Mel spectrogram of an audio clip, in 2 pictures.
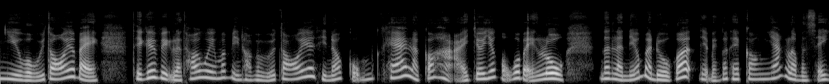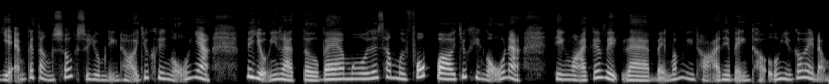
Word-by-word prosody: nhiều 240 -6 +1
vào 185 - +3
buổi 190 +5 -2
tối 255 +3 +4
á 355 - +4
bạn, 180 - +4 0.4
thì 250 -2 0
cái 315 +5 +4
việc 265 -5 +1
là 200 - +2
thói 270 +8 0
quen 300 -3 +1
bấm 310 +1 -4
điện 240 -7 -4
thoại 215 -2 -6
vào 200 -1 -2
buổi 190 +4 -3
tối 255 +7 0
á, 380 - +3
thì 215 - -3
nó 225 +6 -1
cũng 230 +3 -5
khá 325 +5 +2
là 345 -9 +1
có 305 +8 -2
hại 285 -11 -2
cho 250 +5 +1
giấc 315 +6 +1
ngủ - - -2
của 290 - +4
bạn 190 -7 0
luôn, 255 0 +8 0.4
nên 265 0 0
là 215 -4 +2
nếu 215 +8 -1
mà - - +1
được 200 -4 +2
á, 335 +4 +6
thì 235 - -3
bạn 175 - -6
có 255 - -2
thể 245 -2 -1
cân 245 0 -4
nhắc 310 +7 -2
là 250 -5 +2
mình 190 -2 -4
sẽ 205 +2 -3
giảm 215 +1 -2
cái 330 - -2
tần 255 -10 -4
suất 345 - -4
sử - - -5
dụng 220 -4 -4
điện - - -7
thoại 215 - -4
trước 310 0 -4
khi 285 - -2
ngủ 235 +2 -3
nha, 290 -4 +3 0.4
ví 355 -2 +4
dụ 265 - +3
như 225 +3 -2
là 225 -5 +2
từ 195 -1 0
30-60 255 - +1
phút, 385 +3 +4
ơ, 250 -5 +6
trước 345 +8 -3
khi 300 - -3
ngủ 245 +5 -1
nè. 290 -7 +2 0.4
Thì 245 - 0
ngoài 210 -3 -1
cái 300 +10 0
việc 270 -8 +2
là 200 -2 +1
bạn 195 - -5
bấm 245 +7 -4
điện 250 -4 -5
thoại - - -5
thì 220 0 -1
bạn 195 - -4
thử - - -7 0.2
những 240 -3 -3
cái 310 - -2
hoạt 275 -4 -1
động 270 - -5
245 Hz, 315 wpm, -22 LUFS, 215-290 Hz, 0.4 s, luôn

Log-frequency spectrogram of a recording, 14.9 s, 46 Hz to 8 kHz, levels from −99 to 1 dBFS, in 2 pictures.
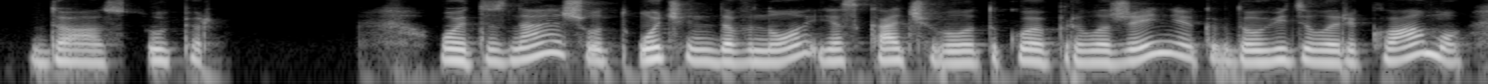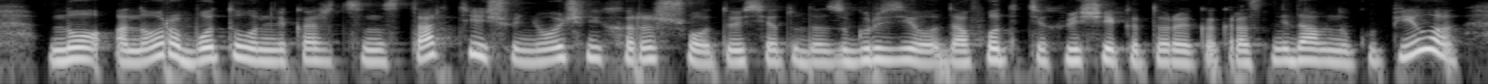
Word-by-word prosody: Да, 180 -1 -1
супер. 195 +2 -5 1.1
Ой, 200 -2 +5
ты 190 - -4
знаешь, 250 - 0
от 185 - -3
очень 210 -2 +3
давно 180 +6 +1
я 195 -5 -1
скачивала 185 -3 0
такое 185 +2 0
приложение, 190 - 0
когда 180 - -1
увидела 185 0 +2
рекламу, 195 - +1 0.3
но 210 +3 +4
оно 185 +6 +3
работало, 225 -2 +4
мне 185 -1 0
кажется, 195 0 -4
на 185 - -1
старте 250 - 0
ещё 220 -4 -4
не 180 -1 -3
очень 225 +3 0
хорошо. 210 -4 -1
То 180 +2 -3
есть, 185 - -4
я 185 - +1
туда 180 -1 -3
загрузила, 200 +1 +1
да, 175 - 0
фото 190 +3 -1
тех 195 - -6
вещей, 195 0 +1
которые 180 0 -1
как - - -7
раз 175 -1 -1
недавно 195 -3 +1
купила, 240 - +1
190 Hz, 160 wpm, -22 LUFS, 180-210 Hz, 1.1 s, Ой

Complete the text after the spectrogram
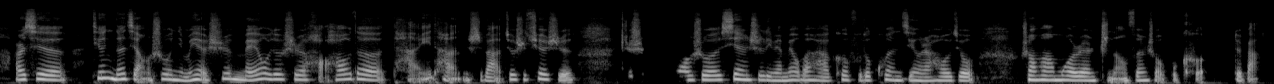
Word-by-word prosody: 而 220 +1 +3
且 220 -3 +3 0.2
听 290 0 +2
你 - - +9
的 245 +1 +5
讲 240 -1 -2
述， 240 -2 0
你 205 -3 +3
们 180 +4 +1
也 230 - +3
是 260 +5 -2
没 210 -4 +3
有 245 +1 +2
就 235 0 +2
是 225 -2 -2
好 210 0 -7
好 230 +3 -1
地 220 -5 +1
谈 - - -9
一 - - -2
谈 250 -4 -4
是 195 - -6
吧， 170 -2 -1
就 230 - 0
是 220 -1 -4
确 235 +2 +1
实 230 - 0 0.5
就 - - -13
是 - - -9
比 - - -52 0.3
方 200 - 0
说 210 0 +2
现 215 0 +3
实 210 -1 -3
里 195 - +1
面 175 0 +1
没 195 - +1
有 200 - 0
办 200 -1 +1
法 170 -2 -2
克 205 +3 -3
服 195 - -9
的 190 - 0
困 195 0 -2
境， 185 -2 0
然 170 +1 -1
后 180 -1 +1
就 175 -1 +1 0.4
双 210 -2 +3
方 200 -1 +4
默 200 -1 +4
认 185 -1 +3
只 - - -6
能 - - -1
分 185 0 0
手 195 - -4
不 - - -7
可， - - -7 0.2
对 - - 0
吧？ - - -6
210 Hz, 280 characters per minute, -26 LUFS, 190-230 Hz, 0.5 s, 你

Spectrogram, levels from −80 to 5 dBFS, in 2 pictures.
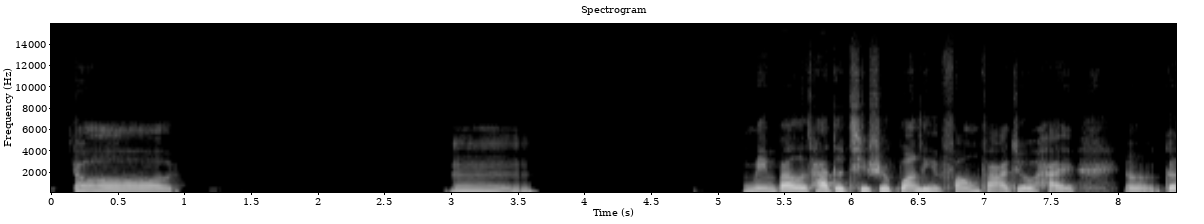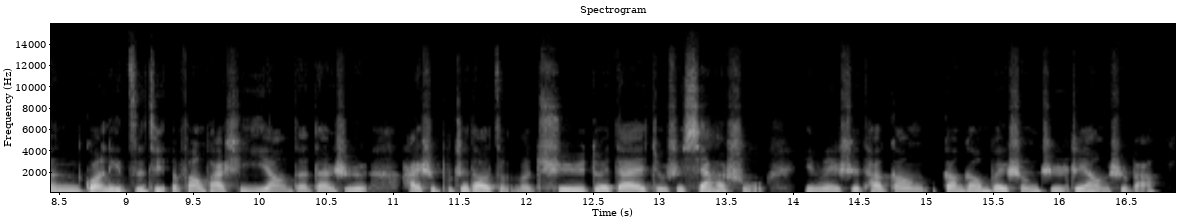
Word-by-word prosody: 哦。 205 +1 -1 2.0
嗯。 195 +1 -5 1.6
明 175 -1 -1
白 190 -1 +7
了， 170 -1 +6
他 235 +6 +4
的 220 -3 +4
其 190 -1 +1
实 200 -1 +3
管 200 +2 +2
理 220 -7 +4
方 170 +4 -2
法 - - 0
就 175 -2 +1
还， 165 +1 -1 0.4
呃， 165 -1 -2
跟 195 +1 +3
管 210 - +5
理 170 -5 +4
自 230 +9 -2
己 330 - -1
的 - - -4
方 - - -1
法 - - +1
是 - - -6
一 140 - -5
样 155 -1 -2
的， - - -4
但 170 -1 0
是 160 -2 0 0.3
还 - - 0
是 - - 0
不 185 +1 -9
知 210 +1 0
道 195 -3 +6
怎 175 - -8
么 - - -5
去 175 -4 +1
对 180 +2 +2
待 165 -3 +3
就 165 -1 -4
是 170 +1 -3
下 320 - +2
属， - - -8 0.3
因 170 -2 -3
为 155 -2 -1
是 160 - -2
他 160 -1 0
刚 170 +1 -4
刚 175 0 0
刚 200 +3 0
被 185 -4 +4
升 170 +2 -1
职， 195 - -3
这 220 - +3
样 220 -5 -1
是 - - -3
吧？ 195 - -8
185 Hz, 205 characters per minute, -24 LUFS, 170-205 Hz, 2.0 s, 白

